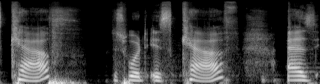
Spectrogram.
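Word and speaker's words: كاف: Uh we pronounce it exactly like the K in the word kayak. Okay. So it's calf.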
